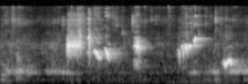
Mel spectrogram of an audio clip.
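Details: ['Chestnut-rumped babbler, a Sumatran endemic, uttering a few rough bursts, downslurred notes and a short rising whistle, with a soft low murmur underneath.']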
